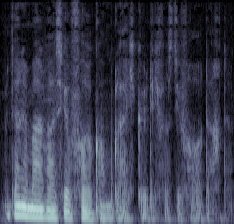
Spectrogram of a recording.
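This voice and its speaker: A man narrating a classic novel for a radio drama as a sober, measured and matter-of-fact storyteller. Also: low-pitched, expressive, gravelly, dark tone, slightly rough, in a whisper, exaggerated voice.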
